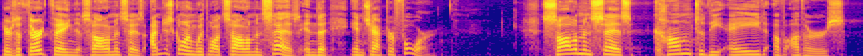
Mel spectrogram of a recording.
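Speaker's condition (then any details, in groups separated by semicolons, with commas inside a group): No condition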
